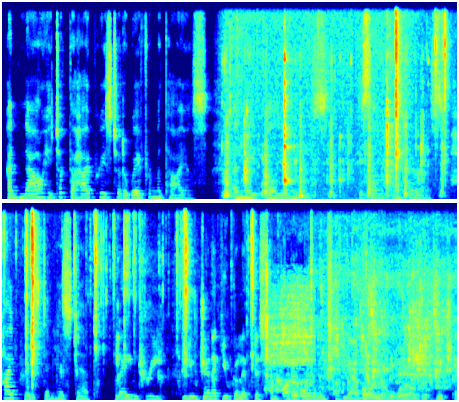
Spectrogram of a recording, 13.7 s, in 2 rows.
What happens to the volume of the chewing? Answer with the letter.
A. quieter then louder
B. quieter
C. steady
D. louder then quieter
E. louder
A.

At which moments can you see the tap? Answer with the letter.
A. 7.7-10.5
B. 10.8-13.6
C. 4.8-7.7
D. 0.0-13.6
B.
